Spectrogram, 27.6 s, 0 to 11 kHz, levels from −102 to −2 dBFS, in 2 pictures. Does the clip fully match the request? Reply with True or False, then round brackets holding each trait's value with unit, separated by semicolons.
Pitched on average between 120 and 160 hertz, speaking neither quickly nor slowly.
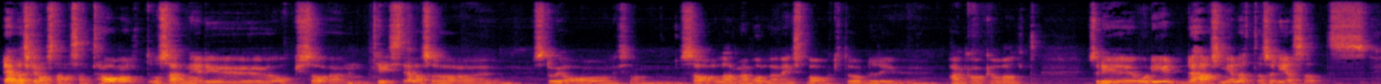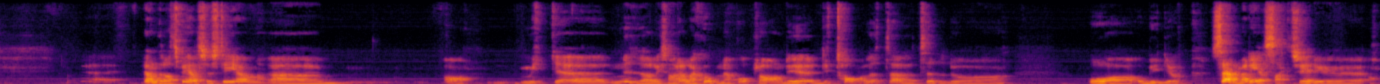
True (135 Hz; 155 wpm)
